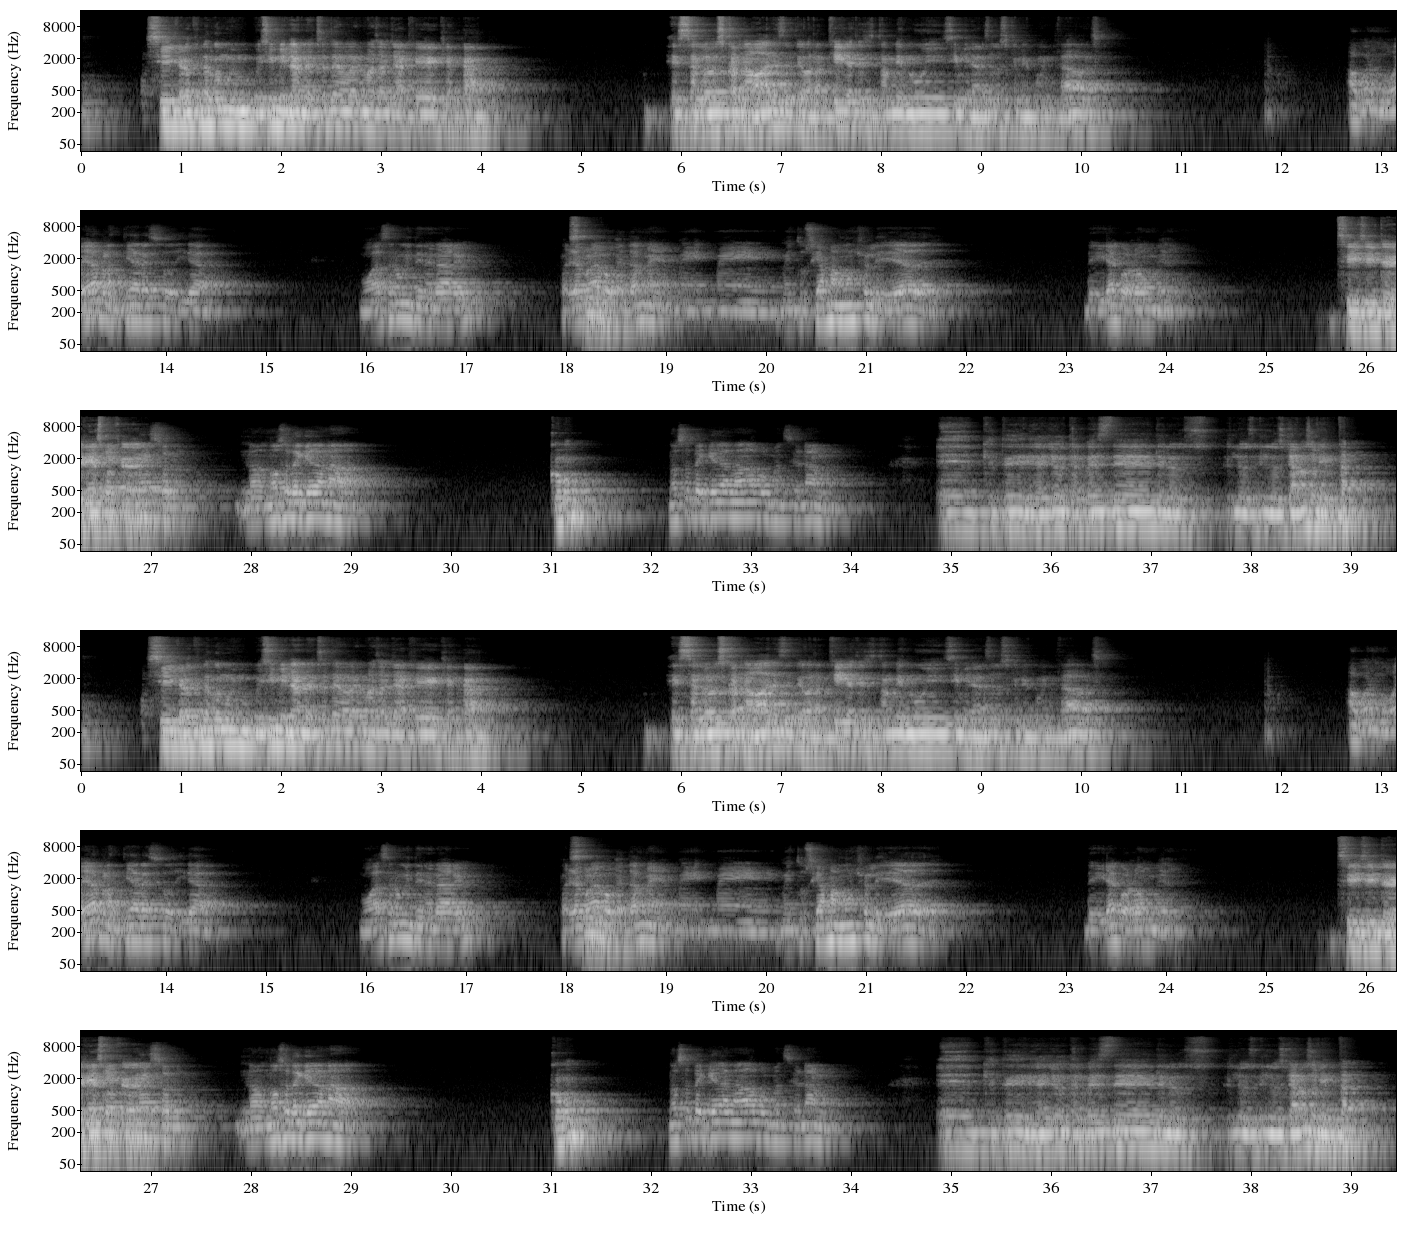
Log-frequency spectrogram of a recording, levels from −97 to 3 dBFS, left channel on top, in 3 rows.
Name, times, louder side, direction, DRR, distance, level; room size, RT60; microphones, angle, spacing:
voice 1, 0.7-4.0 5.9-10.2 18.0-18.4 25.7-26.9 31.0-31.3 34.9-39.0, equal, 75° left, -5 dB, 3.2 m, -25 dB
voice 2, 12.7-14.5 15.9-17.1 18.0-21.8 23.2-24.1 26.3-27.3 27.8-29.1 32.2-33.8, equal, 10° right, 0 dB, 0.9 m, -31 dB
13.5 x 6.5 x 2.9 m, 1.1 s
head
